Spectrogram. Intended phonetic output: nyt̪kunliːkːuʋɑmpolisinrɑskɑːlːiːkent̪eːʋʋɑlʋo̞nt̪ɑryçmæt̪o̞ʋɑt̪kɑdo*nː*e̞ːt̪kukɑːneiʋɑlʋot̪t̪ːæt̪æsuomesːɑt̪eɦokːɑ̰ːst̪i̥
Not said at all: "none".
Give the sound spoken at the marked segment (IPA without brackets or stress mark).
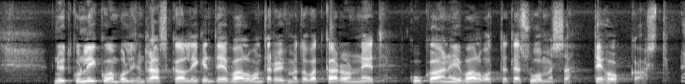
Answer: nː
